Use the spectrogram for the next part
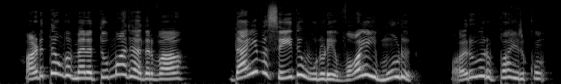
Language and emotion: Tamil, disgusted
